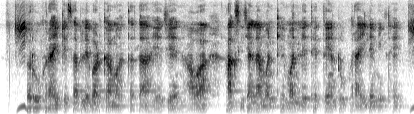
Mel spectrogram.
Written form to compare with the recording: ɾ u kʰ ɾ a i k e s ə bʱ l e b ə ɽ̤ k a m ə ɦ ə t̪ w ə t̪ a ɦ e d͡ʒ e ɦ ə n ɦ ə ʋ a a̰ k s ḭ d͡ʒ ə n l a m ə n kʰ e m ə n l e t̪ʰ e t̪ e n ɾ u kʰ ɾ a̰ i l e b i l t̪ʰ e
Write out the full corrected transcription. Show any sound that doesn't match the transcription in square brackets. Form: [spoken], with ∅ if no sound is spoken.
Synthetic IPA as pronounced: ɾ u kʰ ɾ a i k e s ə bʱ l e b ə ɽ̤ k a m ə ɦ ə t̪ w ə t̪ a ɦ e d͡ʒ e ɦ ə n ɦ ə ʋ a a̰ k s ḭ d͡ʒ ə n l a m ə n kʰ e m ə n l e t̪ʰ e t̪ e n ɾ u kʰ ɾ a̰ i l e [m] i l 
